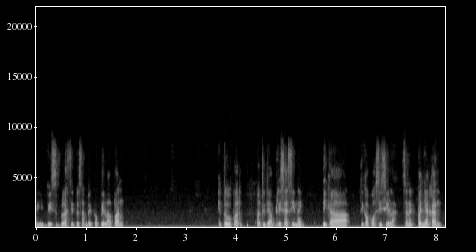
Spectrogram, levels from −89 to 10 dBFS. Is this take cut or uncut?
uncut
